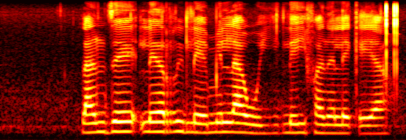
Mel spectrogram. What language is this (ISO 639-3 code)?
tso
